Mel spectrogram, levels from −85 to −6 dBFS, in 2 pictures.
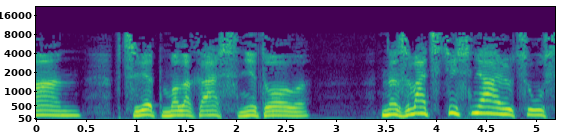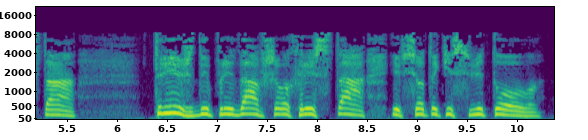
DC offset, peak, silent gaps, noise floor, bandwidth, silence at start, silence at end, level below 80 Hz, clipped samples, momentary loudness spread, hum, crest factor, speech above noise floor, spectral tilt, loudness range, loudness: under 0.1%; -6 dBFS; none; -52 dBFS; 8.8 kHz; 0 s; 0.1 s; -52 dBFS; under 0.1%; 8 LU; none; 12 dB; 34 dB; -5 dB/octave; 1 LU; -19 LUFS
